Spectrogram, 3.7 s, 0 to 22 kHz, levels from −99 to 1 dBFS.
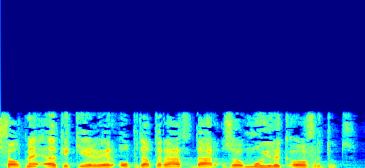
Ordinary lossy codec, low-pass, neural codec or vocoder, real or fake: none; 7.2 kHz; none; real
